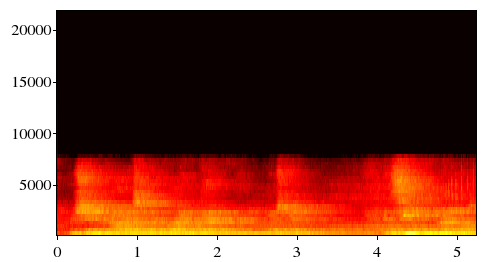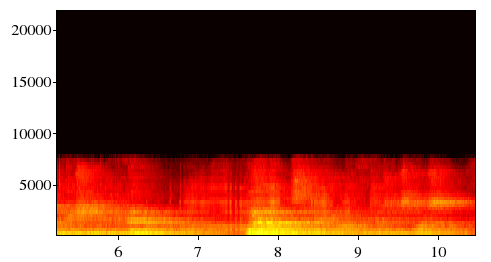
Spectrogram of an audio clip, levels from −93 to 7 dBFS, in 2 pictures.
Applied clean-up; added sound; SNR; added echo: none; Motorcycle; 8 dB; reverberation time 2.1 s.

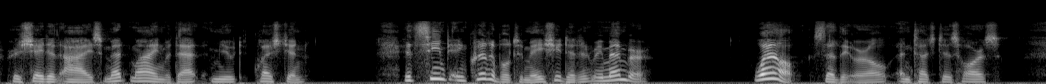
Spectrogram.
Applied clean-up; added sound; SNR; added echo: none; none; none; none.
